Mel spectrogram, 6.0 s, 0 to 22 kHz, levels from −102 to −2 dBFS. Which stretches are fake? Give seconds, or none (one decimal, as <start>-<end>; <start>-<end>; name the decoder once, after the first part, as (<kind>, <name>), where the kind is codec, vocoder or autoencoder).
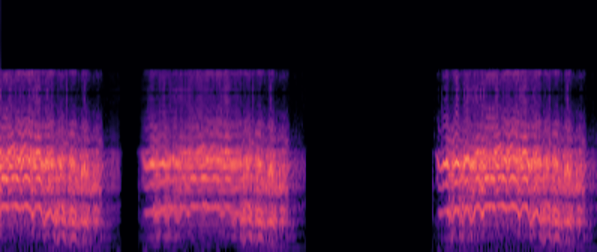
1.1-2.4 (vocoder, BigVGAN v2)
